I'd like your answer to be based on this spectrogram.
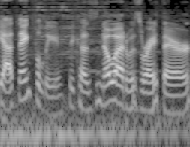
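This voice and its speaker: Music sits in the background as the speech moves at a moderate pace. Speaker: gaming streamer. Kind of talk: casual chat. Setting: live stream. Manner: loud.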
